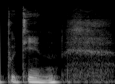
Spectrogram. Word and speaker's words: poutine: of our pronunciation of poutine and I know it's it's actually Putin uh but uh I want to avoid being accused of being a Russian sympathizer because it sounds an awful lot like Putin Putin you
